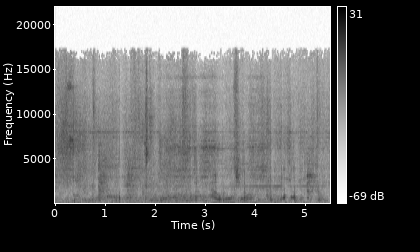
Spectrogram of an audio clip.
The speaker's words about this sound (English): So effectively here we start printing the tickets and applying the packaging, whether it be a foot transfer with a heat stamp or whether it be just printing the actual tickets out.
